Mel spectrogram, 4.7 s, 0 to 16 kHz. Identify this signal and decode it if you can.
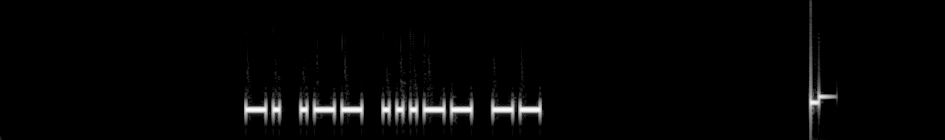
Morse code, heard as a keyed tone, about 36 wpm, 700 Hz. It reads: NW3M
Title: USA Call Signs - 4 Characters - 8x Character Spacing - 35wpm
